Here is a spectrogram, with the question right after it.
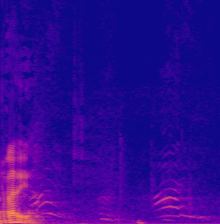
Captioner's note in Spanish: Gemidos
